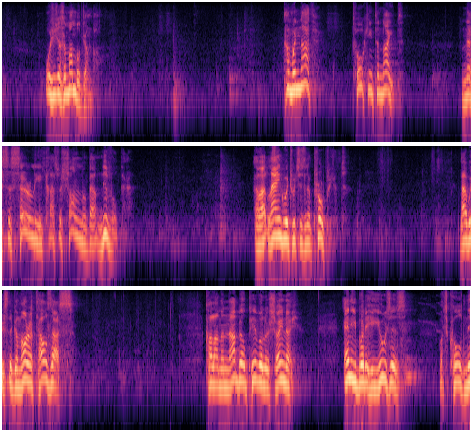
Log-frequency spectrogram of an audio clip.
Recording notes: recorded in Yeshivas Ohr Reuven, Monsey NY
